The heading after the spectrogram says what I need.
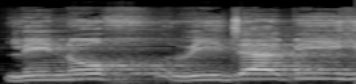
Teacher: را کو باریک کریں خا کو موٹا کریں گے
